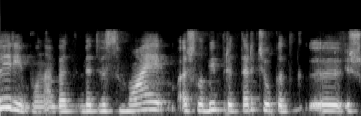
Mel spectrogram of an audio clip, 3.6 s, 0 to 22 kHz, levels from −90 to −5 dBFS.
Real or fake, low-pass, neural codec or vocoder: real; 7.2 kHz; none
